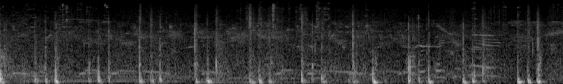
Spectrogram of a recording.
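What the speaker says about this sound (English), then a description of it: "Easy, good horse." Horse hooves clip-clop in a steady, close trot in the video game Kingdom Come Deliverance 2, with occasional snorts, while someone speaks calmly over the hoofbeats.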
